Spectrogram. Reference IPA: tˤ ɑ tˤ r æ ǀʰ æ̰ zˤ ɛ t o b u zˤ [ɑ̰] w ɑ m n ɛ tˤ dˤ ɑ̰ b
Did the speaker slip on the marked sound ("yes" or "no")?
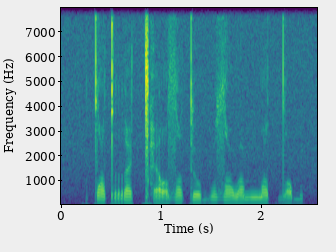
yes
